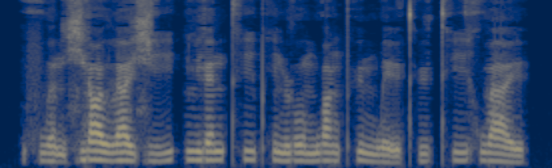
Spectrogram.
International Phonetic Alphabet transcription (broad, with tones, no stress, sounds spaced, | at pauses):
f w ə̰˨˩ n ɕ j ɑ˥˧ ʊ̯ l a˥˩ ɪ̯ ɕ i˧˥ | l j ɛ˥ n t̪ʰ i˥ pʰ i˨ n ɻ o˥˧ ʊ̯ m w ɑ˥˧ ŋ pʰ y˥˩ m w ḛ˨˩ ɪ̯ t̪ʰ y˥ t̪ʰ i˥ x w a˥˩ ɪ̯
